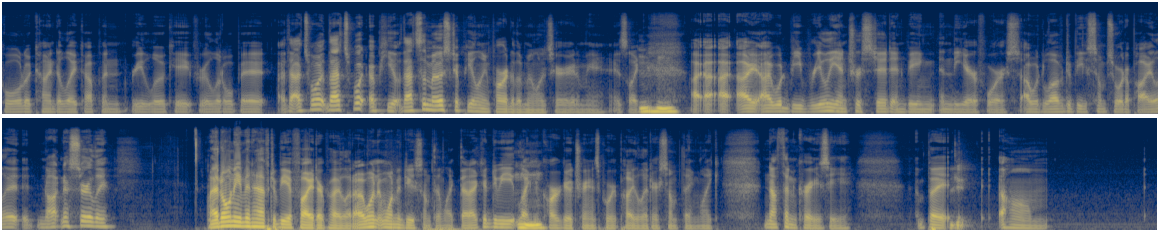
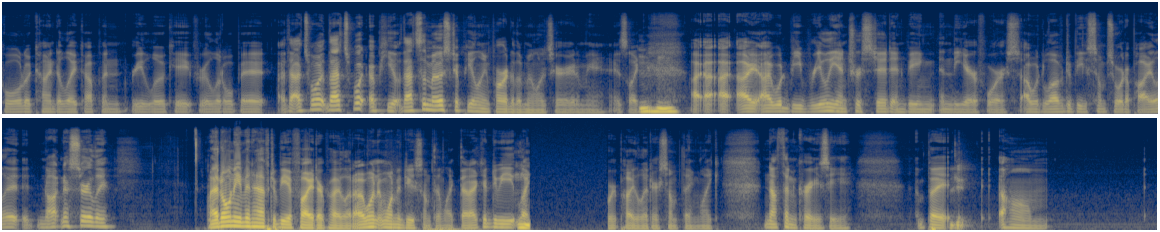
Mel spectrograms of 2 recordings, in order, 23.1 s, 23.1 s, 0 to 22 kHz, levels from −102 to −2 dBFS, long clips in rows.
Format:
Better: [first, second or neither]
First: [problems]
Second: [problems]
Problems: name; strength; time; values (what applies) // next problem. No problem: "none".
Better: first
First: none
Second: audio cutting out; at 17 s for 1 s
